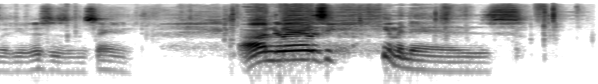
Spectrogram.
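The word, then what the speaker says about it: Jiménez: Andres Jimenez. Looks like a G, pronounced like a J.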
